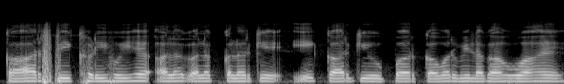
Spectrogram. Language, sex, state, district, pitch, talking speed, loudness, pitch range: Hindi, male, Gujarat, Valsad, 145 Hz, 190 wpm, -16 LUFS, 140-145 Hz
